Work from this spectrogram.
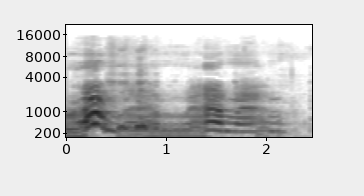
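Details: BB the whippet, hungry, whimpering and yipping: a sharp rising-falling yelp, then a lower sustained whine and a second bent, wavering cry that fades out.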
